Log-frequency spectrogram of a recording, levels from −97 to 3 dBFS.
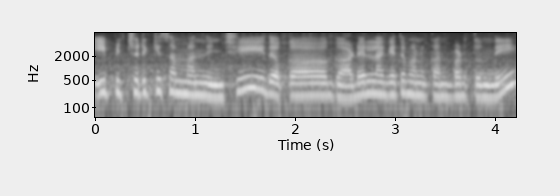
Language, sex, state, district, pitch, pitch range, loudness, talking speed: Telugu, female, Andhra Pradesh, Srikakulam, 215 Hz, 195-245 Hz, -15 LUFS, 140 wpm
